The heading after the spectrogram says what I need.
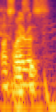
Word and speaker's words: Osiris: Is it pronounced the Orsis? Orsis? What? Orsis. Osiris.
